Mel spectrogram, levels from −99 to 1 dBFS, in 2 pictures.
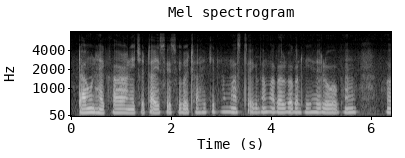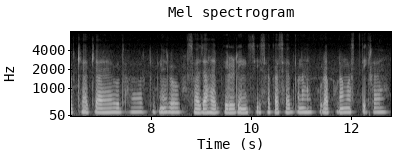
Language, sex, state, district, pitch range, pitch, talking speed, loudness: Chhattisgarhi, male, Chhattisgarh, Balrampur, 135-155 Hz, 145 Hz, 175 wpm, -31 LUFS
